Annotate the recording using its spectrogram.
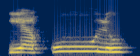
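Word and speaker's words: يَقُولُ: there is a dhamma, we pronounce it with the round lips. This will become wow mad, like yaqulu, yaqulu. See, the mouth, the lips are out, round. Yaqulu, ku, ku. Make your lips round.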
